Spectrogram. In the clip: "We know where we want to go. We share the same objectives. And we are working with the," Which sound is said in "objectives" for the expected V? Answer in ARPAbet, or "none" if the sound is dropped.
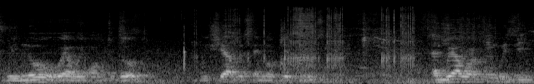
none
